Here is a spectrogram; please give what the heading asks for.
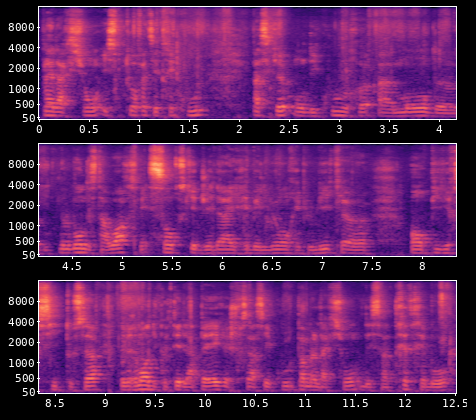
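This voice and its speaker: A man's voice: mid-range voice, level tone, a little fast, mellow, reverberant, a little hiss or hum. A man casually reviewing new comic releases, enthusiastic and slangy, with lots of fillers and restarts.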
